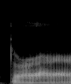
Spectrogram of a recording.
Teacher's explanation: You vibrate your lips while blowing air through them. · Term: lip trills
